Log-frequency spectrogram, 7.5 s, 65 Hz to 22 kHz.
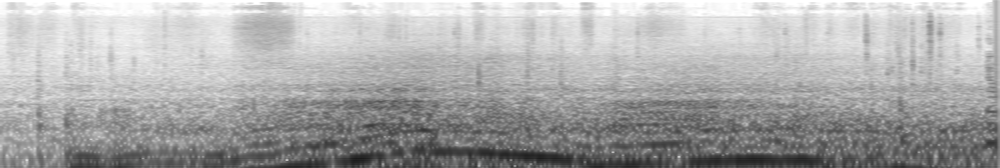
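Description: A Fiat 124 Spider Abarth with a six-speed manual and an aftermarket 2.75-inch (70 mm) exhaust from the downpipe back, heard from inside while driving. It gives a steady, loud, deep rumble that swells gently as it accelerates.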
